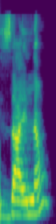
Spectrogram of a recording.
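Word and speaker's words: xylem: ऑन to next slide rule number 10 pronounce x like z एट the beginning of a word अगर beginning में आ जाए व एक्स ठीक है तो इसको हम जी की साउंड में प्रोनाउंस करेंगे जाइलम ठीक है जाइलम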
